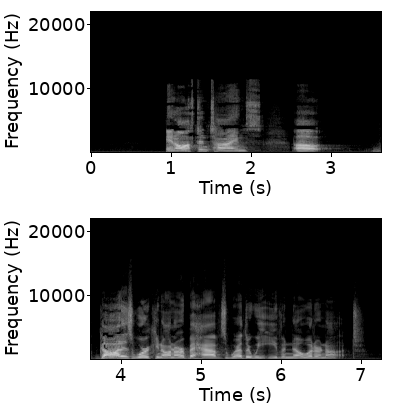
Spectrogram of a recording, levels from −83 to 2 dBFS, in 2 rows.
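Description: For the first four seconds, up to 4.0 s, the speech sits on the thin low rung of an adaptive stream starting at a low bitrate. The treble is missing or faked, which fits an HE-AAC stream at around 12 kbit/s, and the codec artefacts are stronger. Right at 4.0 s, just before "is working on our", it jumps cleanly to something like AAC-LC at 96 kbit/s with no gap. After that the top end fills back in, reaching about 11.5 kHz.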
